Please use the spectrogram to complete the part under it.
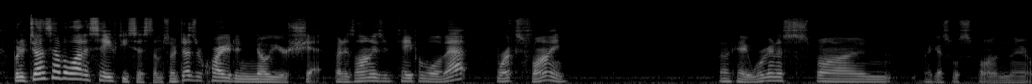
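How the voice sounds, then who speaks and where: A woman with a really deep voice, casually commentating a live game stream and chatting with viewers in a rambling, profane way. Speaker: VTuber streamer.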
